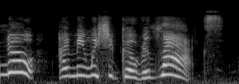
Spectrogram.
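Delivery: put-on New York accent. Acting a skit with a partner in a New York accent. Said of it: "do it with your New York accents".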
